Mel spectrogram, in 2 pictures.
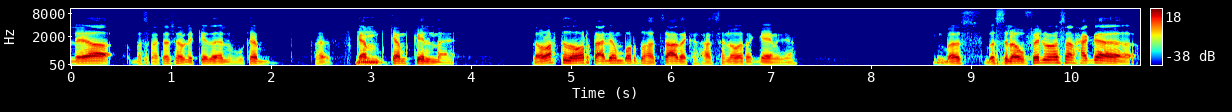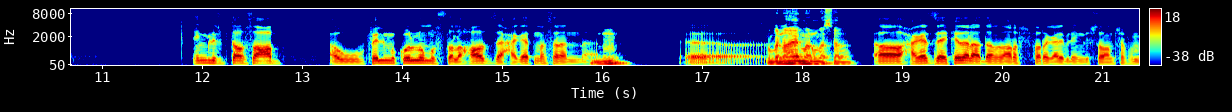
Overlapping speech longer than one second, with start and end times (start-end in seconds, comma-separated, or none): none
